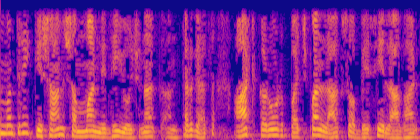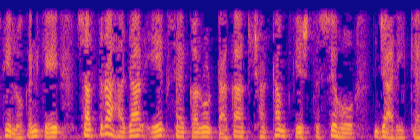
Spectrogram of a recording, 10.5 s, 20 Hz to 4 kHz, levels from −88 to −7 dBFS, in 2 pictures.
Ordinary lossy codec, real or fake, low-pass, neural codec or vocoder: none; real; 3.6 kHz; none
